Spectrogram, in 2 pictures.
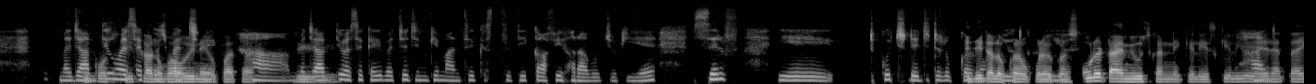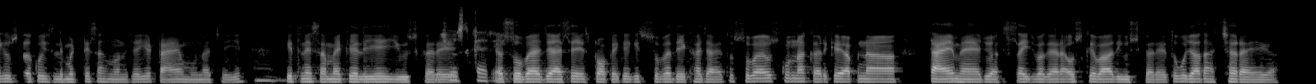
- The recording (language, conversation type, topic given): Hindi, unstructured, क्या आप अपने दिन की शुरुआत बिना किसी डिजिटल उपकरण के कर सकते हैं?
- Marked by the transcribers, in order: other background noise; in English: "डिजिटल"; in English: "डिजिटल"; in English: "यूज़"; in English: "टाइम यूज़"; in English: "लिमिटेशन"; in English: "टाइम"; in English: "यूज़"; in English: "यूज़"; in English: "टॉपिक"; in English: "टाइम"; in English: "एक्सरसाइज़"; in English: "यूज़"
